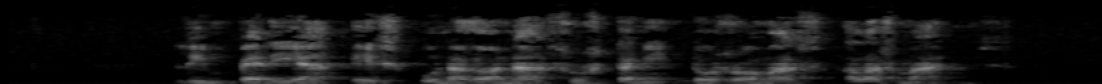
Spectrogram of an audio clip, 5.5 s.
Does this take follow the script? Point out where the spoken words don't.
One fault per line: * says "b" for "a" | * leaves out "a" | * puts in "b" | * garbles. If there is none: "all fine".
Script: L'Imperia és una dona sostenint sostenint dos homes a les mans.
* leaves out "sostenint"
